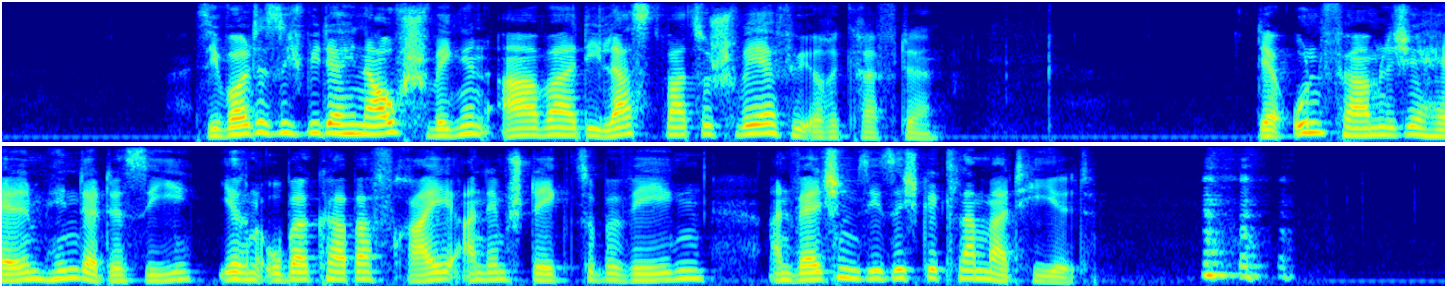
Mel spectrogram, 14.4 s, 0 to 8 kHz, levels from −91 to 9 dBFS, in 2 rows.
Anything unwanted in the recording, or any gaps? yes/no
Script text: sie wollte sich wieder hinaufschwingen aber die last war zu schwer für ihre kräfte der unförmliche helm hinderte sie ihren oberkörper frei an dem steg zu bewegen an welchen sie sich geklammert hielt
yes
